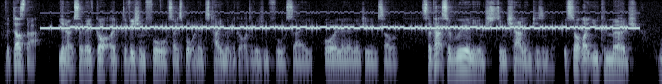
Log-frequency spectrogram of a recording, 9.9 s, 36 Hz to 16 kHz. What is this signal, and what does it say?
RTTY (50 baud, 170 Hz shift), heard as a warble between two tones, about 2150 Hz centre, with speech in English. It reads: VCJGP PPLDZ MXNBP XZTFT AMNXE MUQKD PTGKG GMIIZ BOYVR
